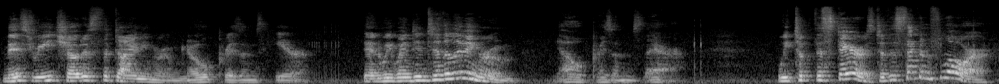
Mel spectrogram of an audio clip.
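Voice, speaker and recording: A man reads a children's storybook aloud at an unhurried pace with lively, swinging intonation. He sounds a bit away from the mic in a very echoey room. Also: on the high side, distant mic. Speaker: children's read-aloud host. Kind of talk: animated storybook narration for children.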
